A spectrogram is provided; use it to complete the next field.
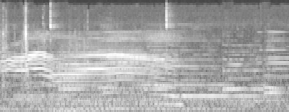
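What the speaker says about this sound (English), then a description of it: "Hey, it's a living cat." A cat in World of Warcraft's Drustvar woods gives a drawn-out, wavering meow, close and fairly quiet.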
